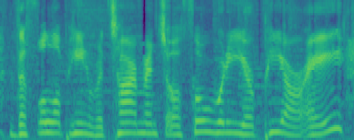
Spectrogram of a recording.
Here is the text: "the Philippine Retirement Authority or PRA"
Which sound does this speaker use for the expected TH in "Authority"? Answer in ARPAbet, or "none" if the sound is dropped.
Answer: TH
